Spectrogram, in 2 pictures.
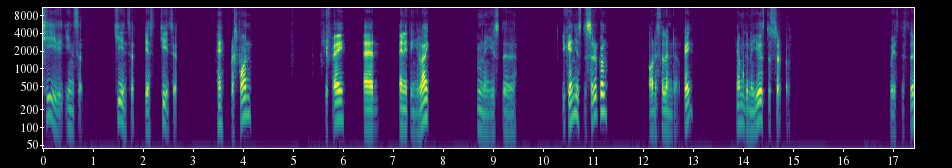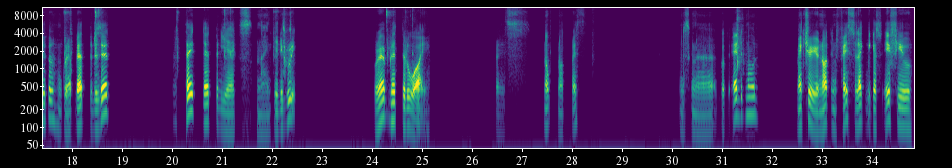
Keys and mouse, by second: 3.8 KP_1, 5.1 shift+middle drag, 5.7 shift+a, 15.8-16.1 middle drag, 17.9 g, 20.1 r, 24.3 g, 28.6-28.9 shift+middle drag, 31.3 Tab.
